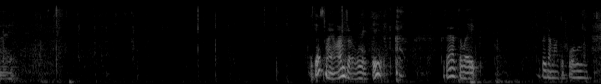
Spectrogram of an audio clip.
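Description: Faint rustling of a nylon jacket as it is handled, then, from about halfway through, three bursts of a wordless voice with a wavering, sliding pitch, like humming or sing-song vocalizing.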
